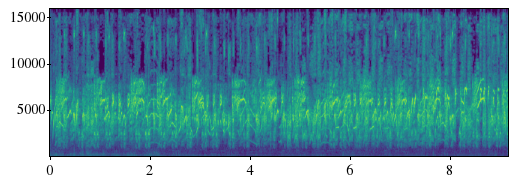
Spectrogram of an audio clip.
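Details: Bird-catching lure of many small birds chattering together. Shrill, rapid chirps and short upward-flicking whistles overlap continuously. A faint low murmur sits beneath for the first two seconds.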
